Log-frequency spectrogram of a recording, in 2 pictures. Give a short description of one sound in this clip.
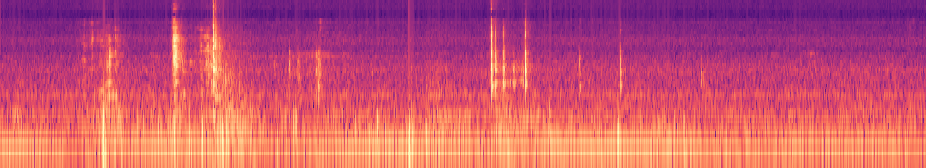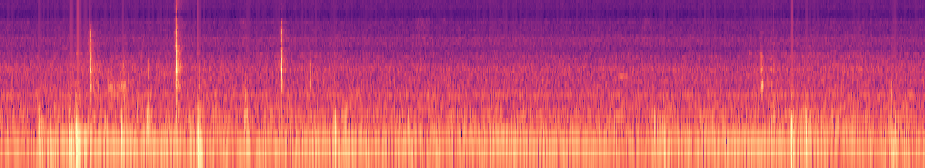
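Plastic cassette cases click and clatter as they are handled.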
